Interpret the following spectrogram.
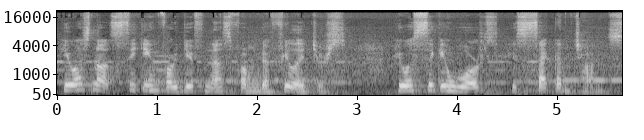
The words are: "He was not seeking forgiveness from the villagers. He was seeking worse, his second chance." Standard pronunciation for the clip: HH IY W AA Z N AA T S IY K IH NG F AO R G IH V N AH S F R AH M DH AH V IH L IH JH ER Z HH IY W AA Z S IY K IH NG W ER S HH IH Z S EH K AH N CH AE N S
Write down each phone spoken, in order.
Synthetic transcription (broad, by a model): HH IY W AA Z N AA T S IY K IH NG F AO R G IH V N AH S F R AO M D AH F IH L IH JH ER S HH IY W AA S IY K IH NG W ER S HH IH S EH K AH N CH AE N S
